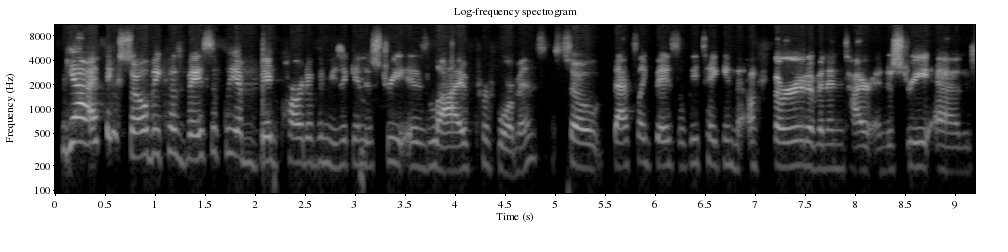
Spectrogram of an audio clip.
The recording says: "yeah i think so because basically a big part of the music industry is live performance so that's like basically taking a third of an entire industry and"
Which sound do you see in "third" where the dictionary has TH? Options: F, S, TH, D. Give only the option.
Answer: TH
